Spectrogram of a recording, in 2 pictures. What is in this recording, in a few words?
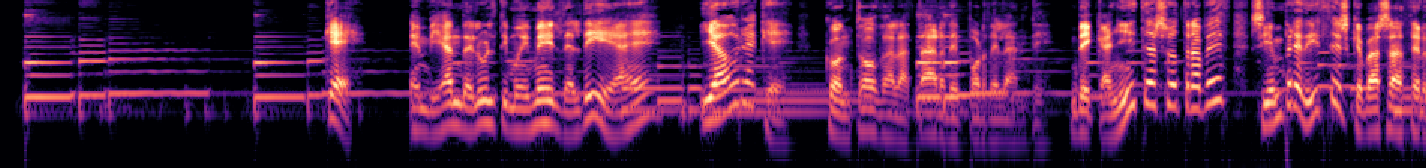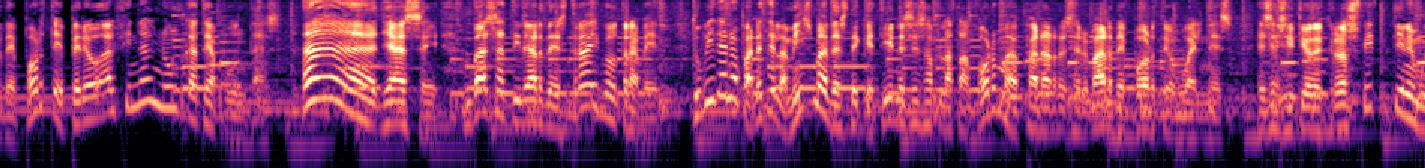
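European Spanish, Corporate; GoLocalise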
